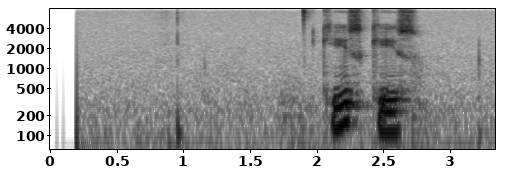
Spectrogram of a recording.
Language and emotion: Russian, neutral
